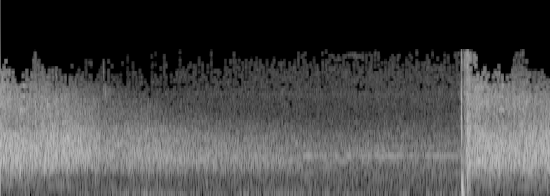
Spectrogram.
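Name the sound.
gunshots fired at protesters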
